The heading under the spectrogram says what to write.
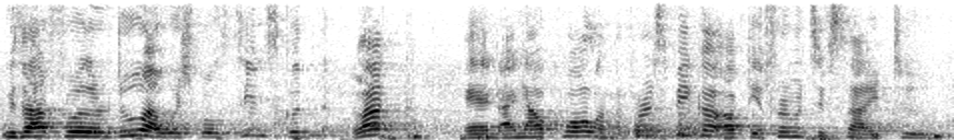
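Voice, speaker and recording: High-voiced woman chairing in a hall. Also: moderate pace. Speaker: debate chair. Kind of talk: formal event announcements. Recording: echoey hall with faint background noise.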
